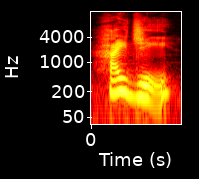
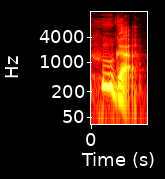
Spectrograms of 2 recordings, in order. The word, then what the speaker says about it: hygge: word it looks like hiji but it's pronounced hygge it is a danish word and there's not exactly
